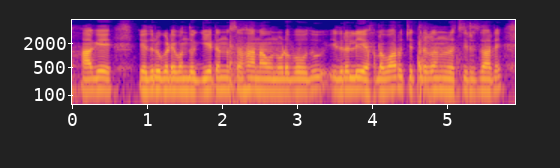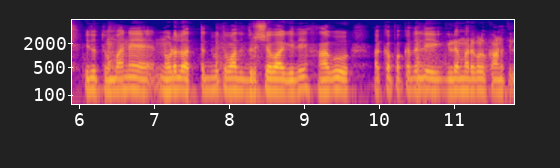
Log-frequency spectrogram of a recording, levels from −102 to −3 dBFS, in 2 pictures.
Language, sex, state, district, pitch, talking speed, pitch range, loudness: Kannada, male, Karnataka, Bijapur, 130 Hz, 95 wpm, 130-135 Hz, -24 LUFS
